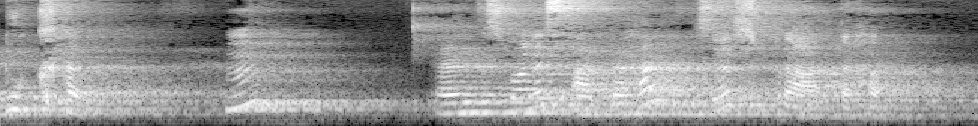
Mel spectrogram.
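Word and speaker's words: दुःख: Yes, actually whenever you used to call, casually we used to say dukha, but the correct pronunciation is dukha. Okay, that aha sound should be there, dukha.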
